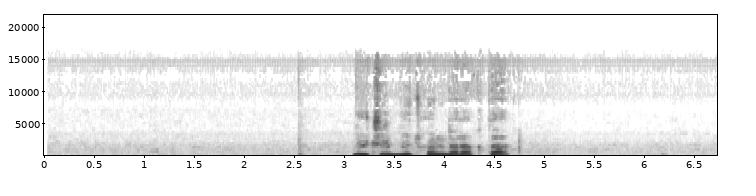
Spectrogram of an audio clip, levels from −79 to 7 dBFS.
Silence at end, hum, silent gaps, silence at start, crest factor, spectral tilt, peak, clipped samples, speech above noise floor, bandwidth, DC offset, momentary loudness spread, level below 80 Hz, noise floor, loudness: 2.1 s; none; none; 2.55 s; 20 dB; -6 dB/octave; -6 dBFS; under 0.1%; 36 dB; 16.5 kHz; under 0.1%; 7 LU; -56 dBFS; -56 dBFS; -20 LUFS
